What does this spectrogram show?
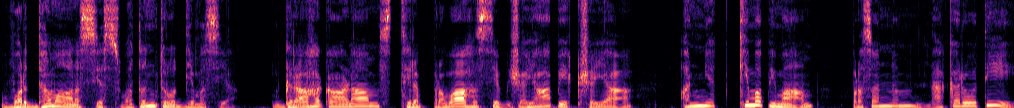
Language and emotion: Sanskrit, happy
